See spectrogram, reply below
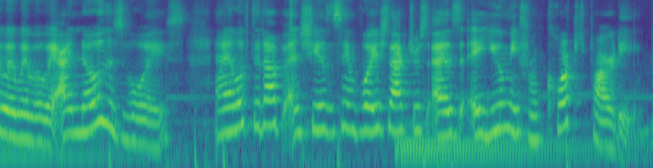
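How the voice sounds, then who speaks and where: Girl streamer w a high voice, rambly n giggly, says like a lot, music playing behind her. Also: a bit bright. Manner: giggly, rambling, peppers talk with "like". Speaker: livestreamer, visual novel book club host. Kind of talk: casual livestream chat with viewers. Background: background music.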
